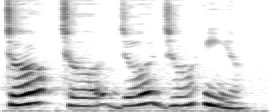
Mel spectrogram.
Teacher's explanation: ये जो व्यंजन है यह हमारे मुख में जो सबसे ऊपर वाला भाग है, छत वाला भाग है मुंह का, उसे तालु कहते हैं और जीभ उस तालु को स्पर्श करती है तब इन व्यंजनों का उच्चारण किया जाता है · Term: तालव्य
